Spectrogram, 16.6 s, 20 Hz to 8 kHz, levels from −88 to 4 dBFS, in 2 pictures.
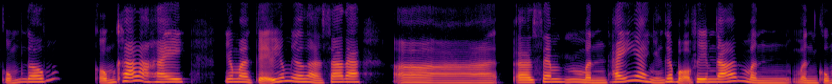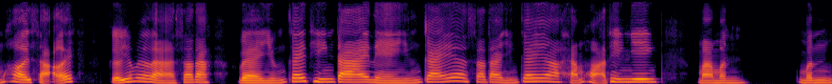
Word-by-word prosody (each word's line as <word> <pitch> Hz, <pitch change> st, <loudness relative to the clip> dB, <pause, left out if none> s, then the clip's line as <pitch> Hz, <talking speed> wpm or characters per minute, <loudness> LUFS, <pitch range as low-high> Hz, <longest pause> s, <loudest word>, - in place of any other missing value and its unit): Cũng 215 Hz, +7 st, -7 dB
đúng, 280 Hz, +1 st, -1 dB, 0.4 s
cũng 210 Hz, +5 st, -3 dB
khá 340 Hz, +6 st, +3 dB
là 375 Hz, -, -1 dB
hay. 265 Hz, 0 st, -1 dB, 0.4 s
Nhưng 280 Hz, +1 st, -4 dB
mà, 265 Hz, -2 st, 0 dB
kiểu -, -, +3 dB
giống 335 Hz, -, -4 dB
như 295 Hz, -3 st, -1 dB
là, 250 Hz, -7 st, -1 dB
sao 270 Hz, +6 st, -1 dB
ta, 270 Hz, -1 st, +2 dB, 0.3 s
ờ, 230 Hz, -, -5 dB, 1.1 s
ờ, 230 Hz, -, +1 dB
ờ, 230 Hz, -, +3 dB
xem 255 Hz, -1 st, -4 dB
mình 215 Hz, -2 st, -2 dB
thấy, 280 Hz, -, -2 dB
a, -, -, 0 dB
những 215 Hz, -6 st, -5 dB
cái 300 Hz, -, +1 dB
bộ -, -, +1 dB
phim 260 Hz, -1 st, +1 dB
đó, 270 Hz, +6 st, +3 dB
mình 195 Hz, -, -5 dB
mình 195 Hz, -1 st, -5 dB
cũng 195 Hz, +6 st, -4 dB
hơi 255 Hz, -6 st, +4 dB
sợ 240 Hz, -, +1 dB
ấy. 255 Hz, +5 st, +4 dB, 0.4 s
Kiểu 205 Hz, +2 st, +5 dB
giống 285 Hz, +6 st, +4 dB
như 320 Hz, -, -2 dB
là, 240 Hz, -10 st, +3 dB
sao 240 Hz, +4 st, +1 dB
ta, 240 Hz, -1 st, +4 dB, 0.3 s
về 205 Hz, -2 st, +6 dB
những 200 Hz, +5 st, -3 dB
cái 315 Hz, +2 st, +4 dB
thiên 280 Hz, -5 st, -1 dB
tai 250 Hz, -2 st, +5 dB
nè, 205 Hz, -4 st, -1 dB
những 210 Hz, +5 st, -5 dB
cái, 295 Hz, +5 st, +1 dB
sao 260 Hz, -4 st, -2 dB
ta, 245 Hz, -1 st, +1 dB
những 215 Hz, 0 st, -6 dB
cái, 310 Hz, +3 st, +1 dB
a, 290 Hz, -3 st, +1 dB
thảm 255 Hz, -, 0 dB
họa -, -, +1 dB
thiên 270 Hz, -3 st, -1 dB
nhiên 265 Hz, 0 st, +4 dB, 0.4 s
mà 195 Hz, 0 st, +3 dB
mình 195 Hz, +1 st, -3 dB, 0.5 s
mình, 215 Hz, -1 st, -1 dB
255 Hz, 210 wpm, -26 LUFS, 215-280 Hz, 1.1 s, về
